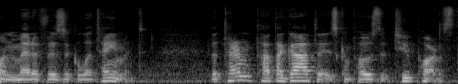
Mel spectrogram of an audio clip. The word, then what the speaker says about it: Tathagata: term Tathagata, or as they often call it, Tathagata. The term Tathagata, or pronounced Tathagata, in the common nonsensical definition by ignorant modern so-called Buddhism is meant thus come one, or thus gone one.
